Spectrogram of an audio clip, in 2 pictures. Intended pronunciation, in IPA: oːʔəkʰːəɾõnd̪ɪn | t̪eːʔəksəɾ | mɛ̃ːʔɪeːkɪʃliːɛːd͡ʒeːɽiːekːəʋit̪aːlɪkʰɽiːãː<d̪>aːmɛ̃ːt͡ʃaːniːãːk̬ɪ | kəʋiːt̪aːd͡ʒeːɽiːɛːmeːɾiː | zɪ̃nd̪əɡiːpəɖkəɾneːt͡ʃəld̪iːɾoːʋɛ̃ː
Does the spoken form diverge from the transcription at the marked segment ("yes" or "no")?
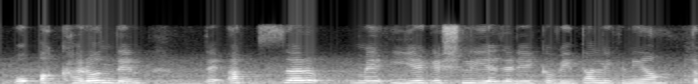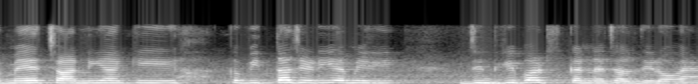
yes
